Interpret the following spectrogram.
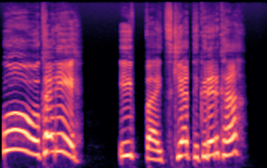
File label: HELLO JP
